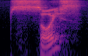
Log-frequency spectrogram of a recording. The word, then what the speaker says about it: Seuss: the pen name dr seuss okay so it looks like he might not be an actual doctor oh it rhymes with voice so soyuz is it not sus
